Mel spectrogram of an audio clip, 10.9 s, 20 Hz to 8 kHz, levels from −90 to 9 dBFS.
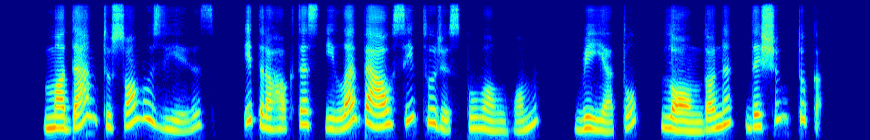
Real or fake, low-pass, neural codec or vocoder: fake; 7.2 kHz; codec, 16 kHz, 0.2 kbps, FocalCodec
